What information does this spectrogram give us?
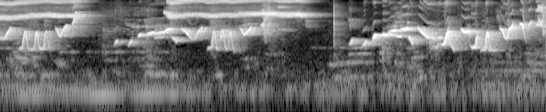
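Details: Agitated fighter white-rumped shama in full voice: rich whistled phrases of sliding, rising and dropping notes mixed with very high drawn-out whistles, pausing briefly between bursts, over a faint low hum.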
